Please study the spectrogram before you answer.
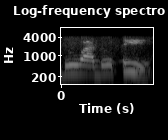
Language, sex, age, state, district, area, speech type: Maithili, female, 30-45, Bihar, Araria, rural, conversation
